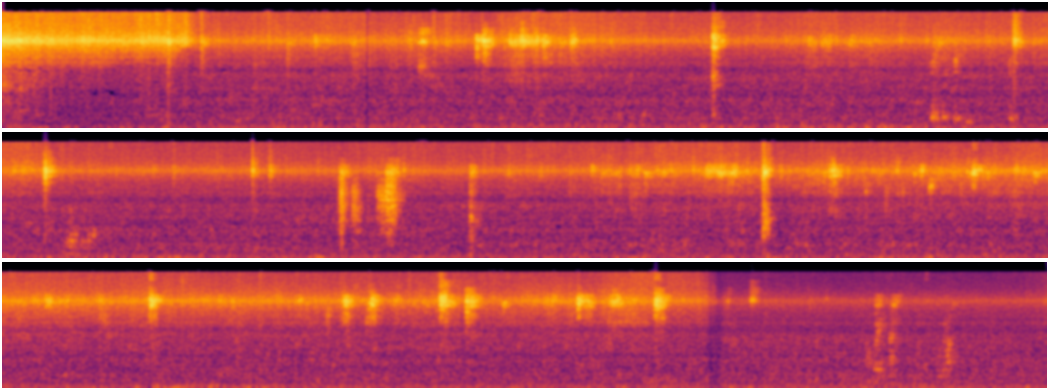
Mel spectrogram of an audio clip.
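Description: Chopped red chilies and shrimp paste hitting hot oil in a wok: a sudden loud sizzle, then a steady sizzle with crackling and popping as they fry, with a few sharp scrapes of the spatula against the wok. The sizzle drops away near the end.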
